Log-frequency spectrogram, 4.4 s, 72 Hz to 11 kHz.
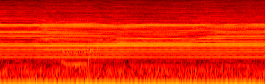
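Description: Electric pet grooming clippers fitted with a #40 blade, running with a steady, unchanging hum as they clip close against the skin through matted fur.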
